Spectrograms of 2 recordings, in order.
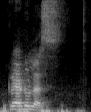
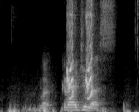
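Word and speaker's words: credulous: दूसरा वर्ड है क्रेडुलस। क्रेजुलस, क्रेजुलस, इसको क्रेजुलस भी कहते हैं और इसको क्रेडुलस भी कहते हैं। दोनों प्रोनाउंसिएशन सही है, जू भी ठीक है और डू भी सही है।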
